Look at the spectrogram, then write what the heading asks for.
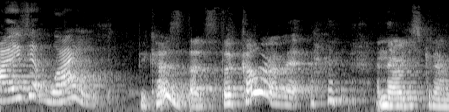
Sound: chuckles

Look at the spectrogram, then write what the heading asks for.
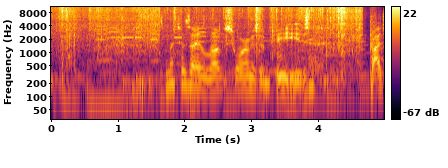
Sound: whining

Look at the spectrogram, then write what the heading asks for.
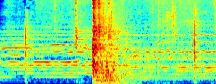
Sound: door closes

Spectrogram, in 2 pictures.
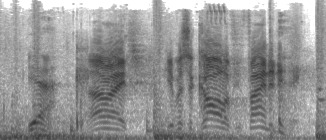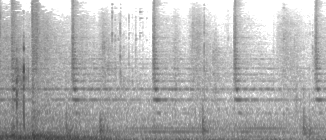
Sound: radio

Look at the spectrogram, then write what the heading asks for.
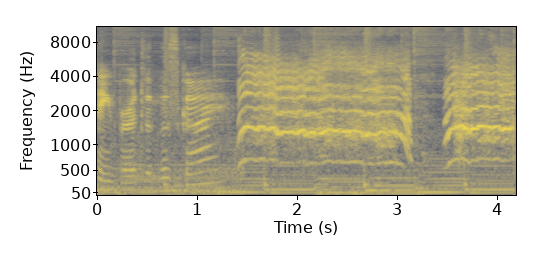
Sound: yells

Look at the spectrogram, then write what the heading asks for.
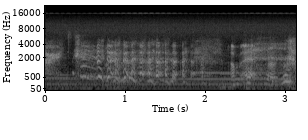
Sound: laughter

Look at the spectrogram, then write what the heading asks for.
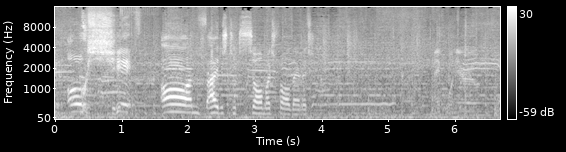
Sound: constant barrage of explosions

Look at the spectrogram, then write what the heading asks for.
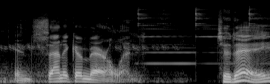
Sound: bell ringing

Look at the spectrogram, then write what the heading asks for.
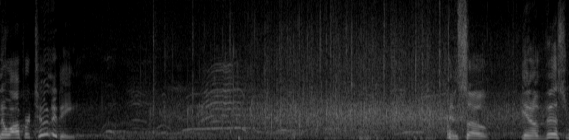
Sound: cheers

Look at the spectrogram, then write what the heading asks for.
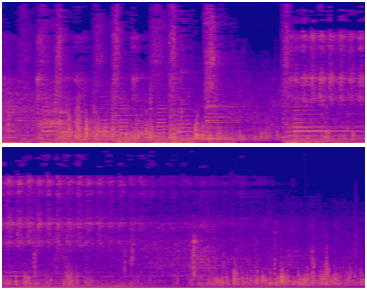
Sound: wind blowing

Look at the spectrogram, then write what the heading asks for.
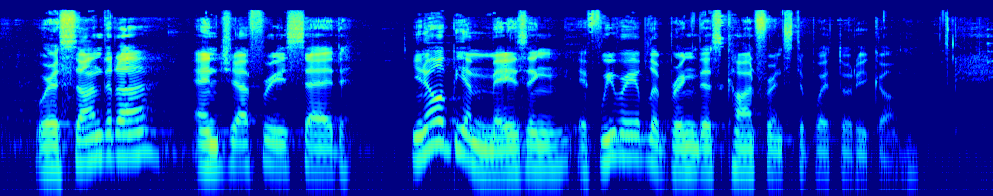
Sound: none

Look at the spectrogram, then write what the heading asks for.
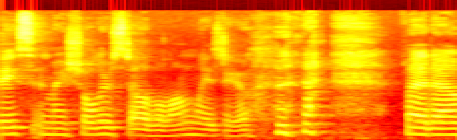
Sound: chuckles

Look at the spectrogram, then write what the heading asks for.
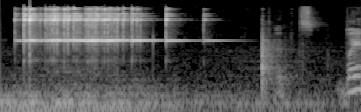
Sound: bell rings

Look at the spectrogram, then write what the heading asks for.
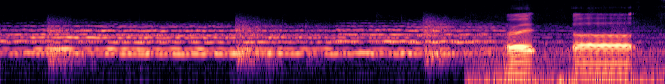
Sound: electronic sound

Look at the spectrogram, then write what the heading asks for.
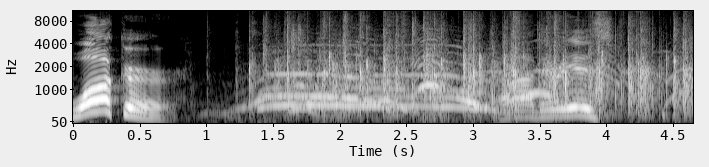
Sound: audience cheers

